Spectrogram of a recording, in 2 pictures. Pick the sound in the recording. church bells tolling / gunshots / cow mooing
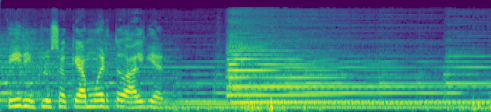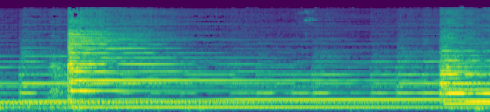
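church bells tolling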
